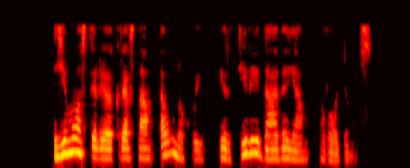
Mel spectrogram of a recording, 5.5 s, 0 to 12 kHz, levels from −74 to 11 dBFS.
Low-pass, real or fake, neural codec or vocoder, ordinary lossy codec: 7.2 kHz; real; none; AAC, 64 kbps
